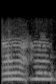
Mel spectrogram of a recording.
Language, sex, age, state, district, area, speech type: Malayalam, female, 18-30, Kerala, Kasaragod, rural, conversation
